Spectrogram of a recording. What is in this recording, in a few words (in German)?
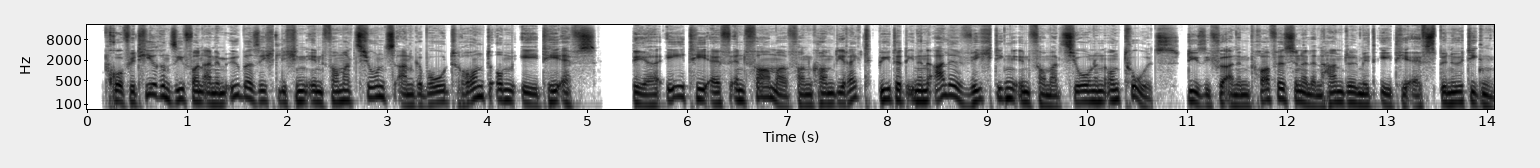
Sprecher Werbung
